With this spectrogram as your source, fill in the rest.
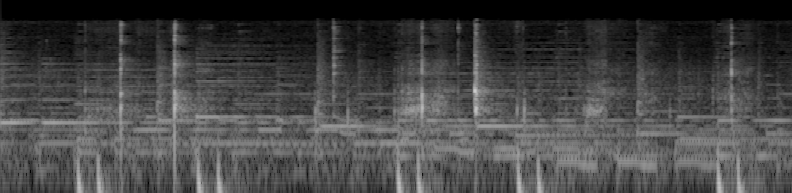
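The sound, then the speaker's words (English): A knife taps sharply against a cutting board in an irregular series of chopping strikes, moderately loud, with a faint hum underneath and no talking, as a fresh peeled medium-sized potato is cut into small pieces for boiling. “I'm going to cut it into small pieces because I want to boil it, and in small pieces it boils faster.”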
